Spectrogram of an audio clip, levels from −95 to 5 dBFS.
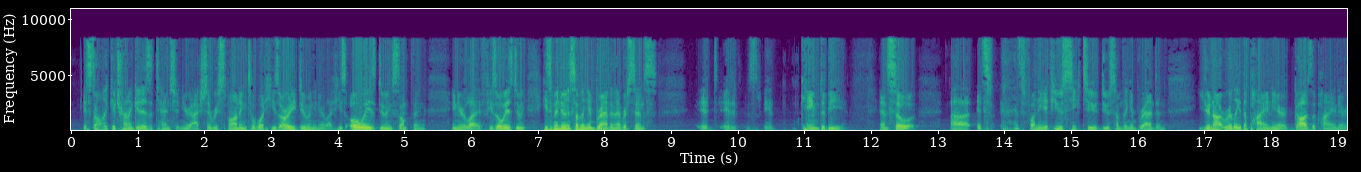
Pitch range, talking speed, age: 125-165 Hz, 205 wpm, 30-49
